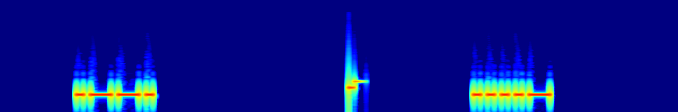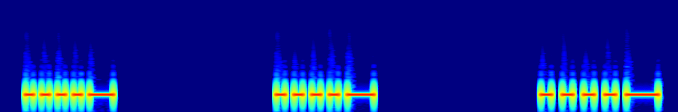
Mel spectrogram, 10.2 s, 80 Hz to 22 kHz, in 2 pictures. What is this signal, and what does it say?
Morse code, heard as a keyed tone, about 20 wpm, spaced as for 6 wpm, 700 Hz. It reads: P 4444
